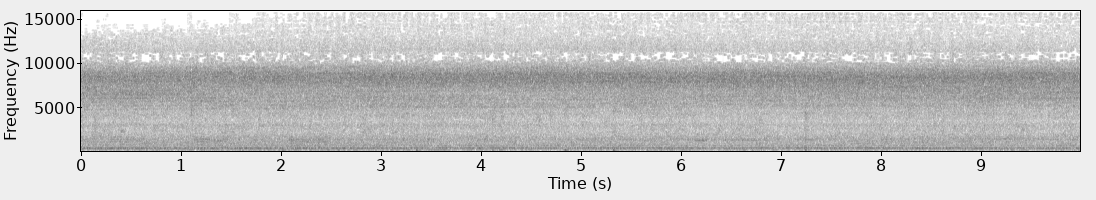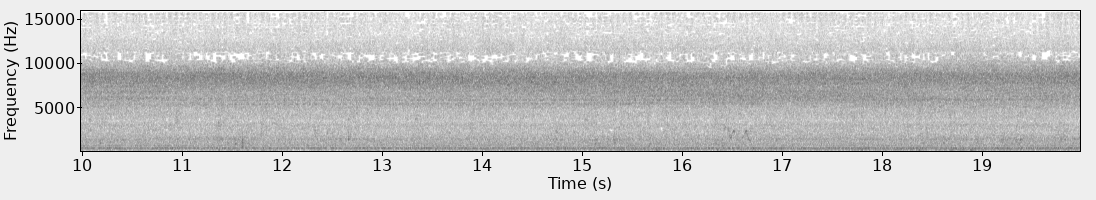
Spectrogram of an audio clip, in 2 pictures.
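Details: A long, unvarying hum from Japanese honey bees fanning throughout a hot day, the low drone and rushing hiss blending into one continuous buzz, with only faint brief ticks rising above it.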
